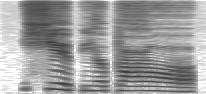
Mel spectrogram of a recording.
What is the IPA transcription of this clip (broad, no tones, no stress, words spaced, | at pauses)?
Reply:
çepjəp ʕɔ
